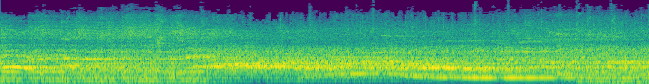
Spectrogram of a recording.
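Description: Crowd noise in an indoor basketball gym during live play: many voices and shouts, with a basketball bouncing on the hardwood court. One voice holds a long, drawn-out call in the second half.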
